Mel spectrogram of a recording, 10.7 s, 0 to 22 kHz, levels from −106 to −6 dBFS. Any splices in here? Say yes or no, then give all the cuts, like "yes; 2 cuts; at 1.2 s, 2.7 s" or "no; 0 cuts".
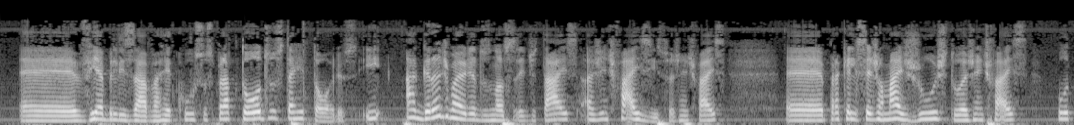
no; 0 cuts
